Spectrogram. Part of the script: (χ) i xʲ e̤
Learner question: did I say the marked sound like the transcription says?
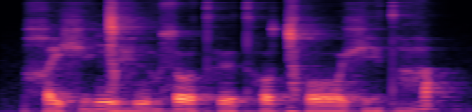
yes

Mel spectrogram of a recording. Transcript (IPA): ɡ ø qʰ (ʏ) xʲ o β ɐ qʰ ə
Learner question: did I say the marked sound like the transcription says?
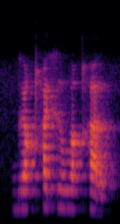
yes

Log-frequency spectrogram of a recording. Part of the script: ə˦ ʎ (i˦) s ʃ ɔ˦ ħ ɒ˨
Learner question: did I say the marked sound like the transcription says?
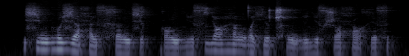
no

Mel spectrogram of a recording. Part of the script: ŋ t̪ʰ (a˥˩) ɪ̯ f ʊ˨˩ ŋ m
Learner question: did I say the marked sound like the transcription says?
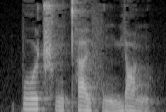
yes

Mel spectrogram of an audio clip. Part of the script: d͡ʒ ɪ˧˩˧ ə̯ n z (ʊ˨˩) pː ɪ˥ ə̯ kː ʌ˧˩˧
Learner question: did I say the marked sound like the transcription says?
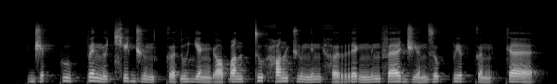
no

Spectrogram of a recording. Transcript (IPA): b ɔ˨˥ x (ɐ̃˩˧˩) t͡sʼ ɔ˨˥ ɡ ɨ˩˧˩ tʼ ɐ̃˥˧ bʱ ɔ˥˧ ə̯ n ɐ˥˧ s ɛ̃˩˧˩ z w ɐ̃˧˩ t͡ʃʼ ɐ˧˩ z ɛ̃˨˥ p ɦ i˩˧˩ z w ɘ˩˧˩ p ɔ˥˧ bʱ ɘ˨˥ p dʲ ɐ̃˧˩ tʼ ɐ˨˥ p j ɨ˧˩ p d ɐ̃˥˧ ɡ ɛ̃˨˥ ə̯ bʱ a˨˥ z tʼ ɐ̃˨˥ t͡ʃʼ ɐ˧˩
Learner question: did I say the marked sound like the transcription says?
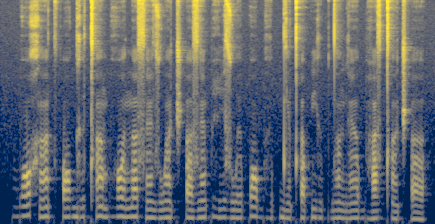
yes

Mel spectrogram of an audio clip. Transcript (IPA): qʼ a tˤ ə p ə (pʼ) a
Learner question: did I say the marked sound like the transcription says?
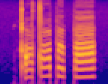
no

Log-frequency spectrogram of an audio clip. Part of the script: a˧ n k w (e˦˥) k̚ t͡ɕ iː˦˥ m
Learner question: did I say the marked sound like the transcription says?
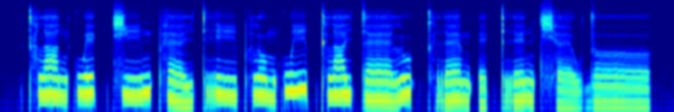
yes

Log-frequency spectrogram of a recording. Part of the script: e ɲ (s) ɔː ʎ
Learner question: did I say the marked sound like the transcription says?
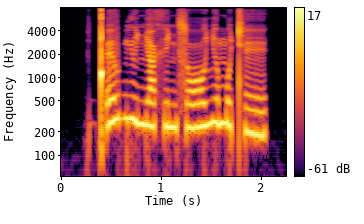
yes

